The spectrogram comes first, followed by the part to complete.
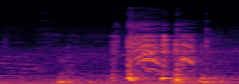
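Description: A person coughing about a second and a half in, a short loud run of coughs with some voice in it, over a steady low hum.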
